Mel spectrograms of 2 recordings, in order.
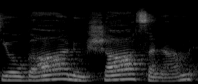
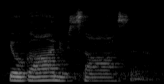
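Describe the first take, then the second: First: Yoganushasanam said with a clear sh in the middle; correct sh sound. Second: Yoganusasanam said with a plain s instead of sh; wrong s sound. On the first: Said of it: "So with the accent". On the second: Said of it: "not Yoganusasanam". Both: Shown as a demonstration.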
